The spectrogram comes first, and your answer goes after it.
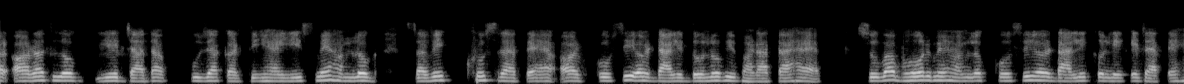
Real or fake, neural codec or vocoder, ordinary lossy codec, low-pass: fake; codec, 16 kHz, 4 kbps, FreqCodec, smaller model; Opus, 16 kbps; 7.2 kHz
